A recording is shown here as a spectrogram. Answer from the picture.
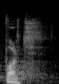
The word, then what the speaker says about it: Porsche: ¿cómo se pronuncia Porsche? Bueno, pues se pronuncia Porsche. Se pronuncia, además me lo había dicho Rodrigo, no le había hecho ni caso, claro, pero a Porsche sí le hago caso. Es que se pronuncia en alemán, Porsche, o sea que es Porsche.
